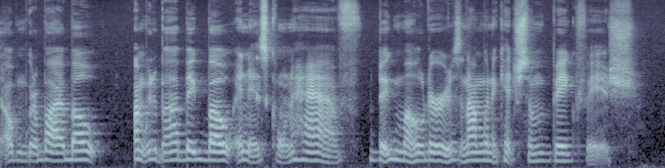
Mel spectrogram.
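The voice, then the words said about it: Imitates another person's voice. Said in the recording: “That was a really great impression of my husband”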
